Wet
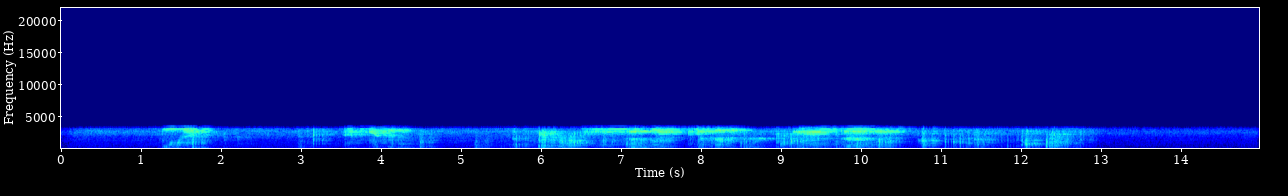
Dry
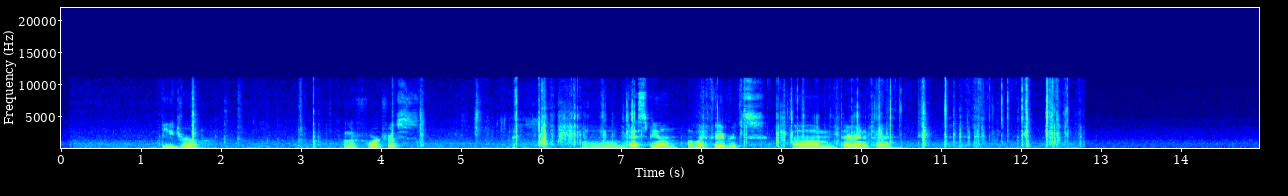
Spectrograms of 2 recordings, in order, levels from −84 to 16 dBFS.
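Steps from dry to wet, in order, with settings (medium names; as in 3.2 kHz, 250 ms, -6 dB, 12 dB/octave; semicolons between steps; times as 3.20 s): local Wiener filter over 9 samples; high-pass 390 Hz 6 dB/octave; in parallel at -2.5 dB: compression, threshold -39 dBFS, peak gain reduction 19.5 dB; on the sum: companded quantiser 4-bit; saturation -22.5 dBFS, distortion -8 dB; early reflections 37 ms -7.5 dB, 75 ms -9 dB; on a send at -3 dB: reverberation RT60 0.45 s, pre-delay 103 ms; on the sum: frequency inversion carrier 3.3 kHz; trim -9 dB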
